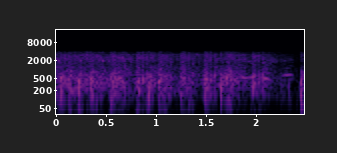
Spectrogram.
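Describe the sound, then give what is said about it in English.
A rapid, sustained volley of loud gunshots fired by a police officer, recorded on dash cam footage, roughly four bangs per second, with raised voices shouting "Shot fired!" mixed in beneath the cracks. “Shot fired! Shot fired!”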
